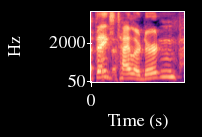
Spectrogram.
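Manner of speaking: dry mock gratitude through giggles; sarcastic thanks. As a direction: thank him with a mocking laugh.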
